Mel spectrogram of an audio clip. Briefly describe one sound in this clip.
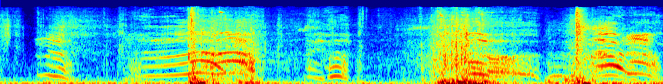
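Heavy thuds sound as two people scuffle.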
